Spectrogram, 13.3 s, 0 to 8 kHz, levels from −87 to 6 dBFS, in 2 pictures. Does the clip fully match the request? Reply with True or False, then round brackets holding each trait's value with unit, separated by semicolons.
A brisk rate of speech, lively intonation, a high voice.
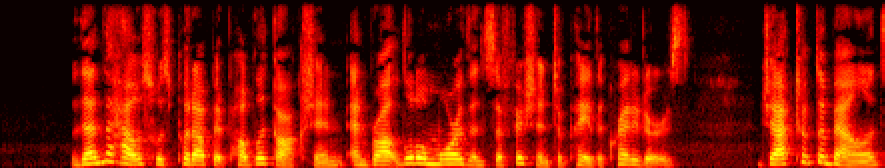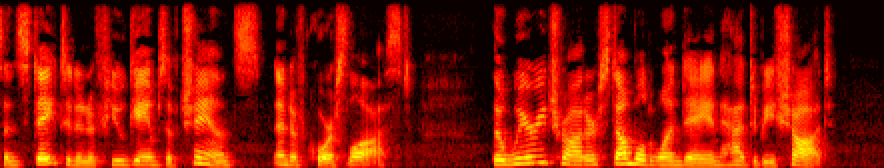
False (215 wpm; 4.8 semitones; 205 Hz)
